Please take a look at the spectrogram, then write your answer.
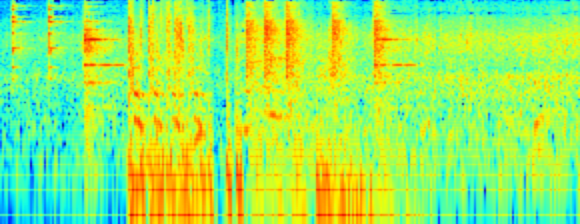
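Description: Video game gunfire from a gun fired at a thug by pressing the Control key: a handful of sharp, bright shot bursts at irregular intervals over a steady, noisy electronic background, some closely spaced, one after another.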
